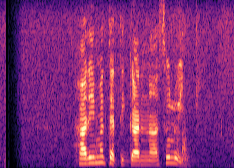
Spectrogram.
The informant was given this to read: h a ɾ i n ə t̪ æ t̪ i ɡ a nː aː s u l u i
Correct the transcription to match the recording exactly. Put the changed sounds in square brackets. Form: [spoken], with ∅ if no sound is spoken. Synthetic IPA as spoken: h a ɾ i [m] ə t̪ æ t̪ i ɡ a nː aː s u l u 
